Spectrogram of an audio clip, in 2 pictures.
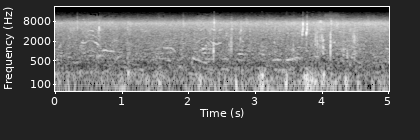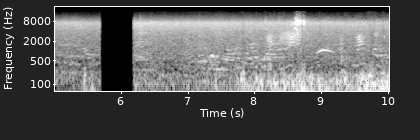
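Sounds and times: outdoor background hiss: 0:04.6 - 0:10.0.

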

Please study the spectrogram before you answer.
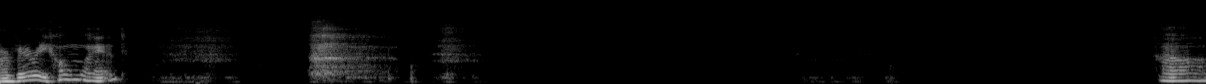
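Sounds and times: faint breath: 0:01.6 - 0:02.5, 0:07.8 - 0:09.0.

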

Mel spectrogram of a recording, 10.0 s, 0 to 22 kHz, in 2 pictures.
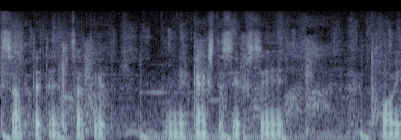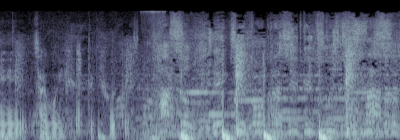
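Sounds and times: man rapping over a beat: 0:00.0 - 0:10.0.

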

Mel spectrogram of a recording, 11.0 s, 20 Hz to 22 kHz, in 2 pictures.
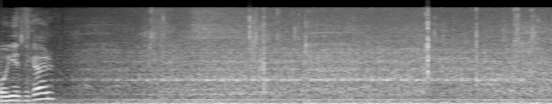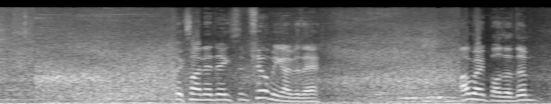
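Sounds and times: generator humming: 0:00.0 - 0:08.5
low rumble: 0:00.0 - 0:09.0
loud rushing noise: 0:03.0 - 0:10.2.

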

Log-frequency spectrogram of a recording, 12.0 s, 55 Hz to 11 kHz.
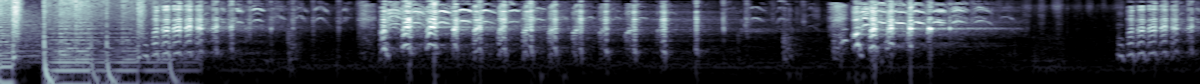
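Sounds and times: high-pitched snickering laughter: 0:01.5 - 0:10.4, 0:11.2 - 0:12.0.

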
